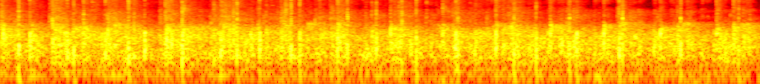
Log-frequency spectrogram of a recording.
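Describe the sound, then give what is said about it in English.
A crowd applauds an executive producer steadily, many hands clapping in a dense, continuous patter that stays loud and even throughout without fading. “Can we please give him a round of applause?”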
